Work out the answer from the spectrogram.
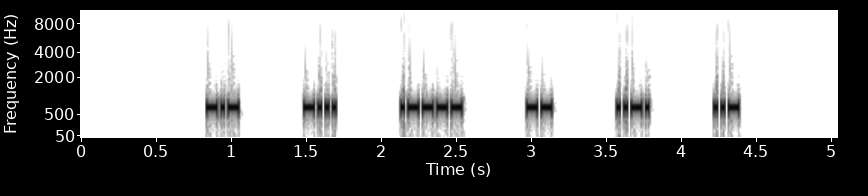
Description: Morse code, heard as a keyed tone, about 52 wpm, spaced as for 17 wpm, 700 Hz. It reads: KB1MFU
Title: USA Call Signs - 6x Character Spacing - 50wpm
